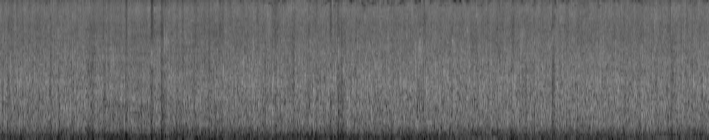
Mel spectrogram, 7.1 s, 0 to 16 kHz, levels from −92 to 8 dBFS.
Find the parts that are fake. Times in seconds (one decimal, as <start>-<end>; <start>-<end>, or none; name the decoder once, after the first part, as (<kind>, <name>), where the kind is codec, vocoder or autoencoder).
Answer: 0.9-2.1 (codec, SNAC)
